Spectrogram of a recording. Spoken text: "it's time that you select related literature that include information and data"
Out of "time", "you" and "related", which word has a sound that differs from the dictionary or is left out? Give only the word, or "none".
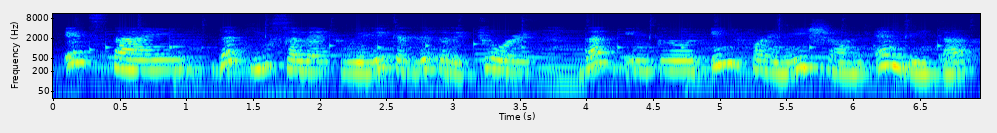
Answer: related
